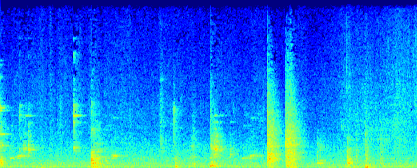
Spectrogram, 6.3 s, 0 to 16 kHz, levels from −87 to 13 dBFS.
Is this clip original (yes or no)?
yes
